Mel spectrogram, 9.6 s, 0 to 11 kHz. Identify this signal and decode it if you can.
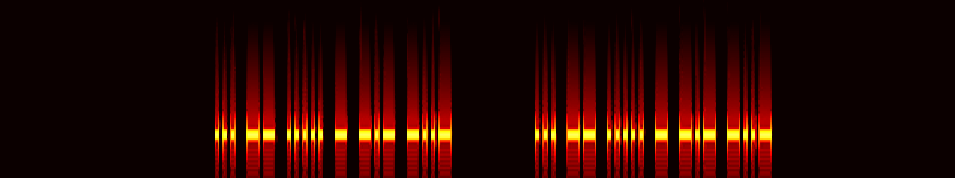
Morse code, heard as a keyed tone, about 32 wpm, 700 Hz. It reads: SM5TKX SM5TKX
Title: DXCC-100 Call Signs - 6 Characters - Repeated 2x - 30wpm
